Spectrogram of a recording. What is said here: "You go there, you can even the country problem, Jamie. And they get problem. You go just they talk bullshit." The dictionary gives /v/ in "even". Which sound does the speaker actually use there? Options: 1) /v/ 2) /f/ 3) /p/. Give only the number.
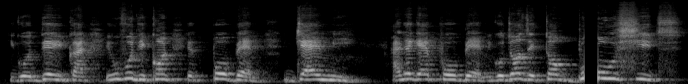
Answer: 2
